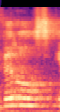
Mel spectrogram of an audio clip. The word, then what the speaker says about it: victuals: The title of my book is Vittles, and Vittles is the absolute correct, and always has been, correct English pronunciation of the word that is spelled V-I-C-T-U-A-L-S, meaning we've been right all along.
